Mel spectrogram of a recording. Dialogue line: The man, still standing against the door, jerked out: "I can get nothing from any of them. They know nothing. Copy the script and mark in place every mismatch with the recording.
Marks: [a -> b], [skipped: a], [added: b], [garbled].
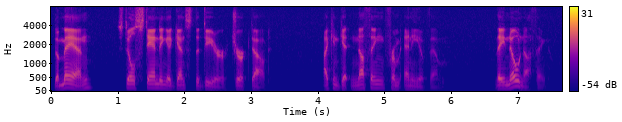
The man, still standing against the [door, -> deer] jerked out: "I can get nothing from any of them. They know nothing.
